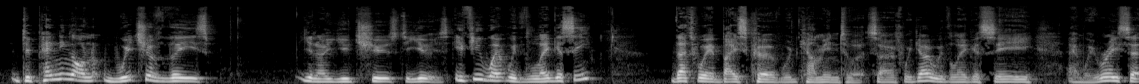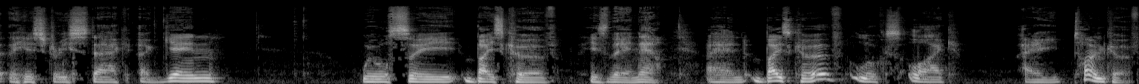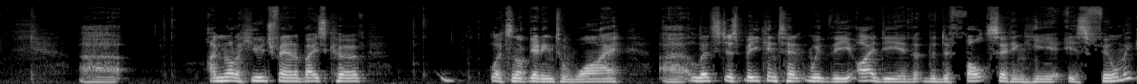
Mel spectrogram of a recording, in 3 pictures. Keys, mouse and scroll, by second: 0.8 click, 2.3 click, 3.5 click, 7.9 click, 9.9 click, 13.0 click, 14.3 click, 20.3 click, 24.4 click, 26.9 click, 29.4 click, 30.5 click, 31.7 click.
